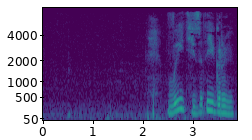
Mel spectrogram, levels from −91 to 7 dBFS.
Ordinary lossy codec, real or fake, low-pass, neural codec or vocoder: MP3, 32 kbps; real; 7.2 kHz; none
